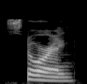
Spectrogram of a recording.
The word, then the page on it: storing: British English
